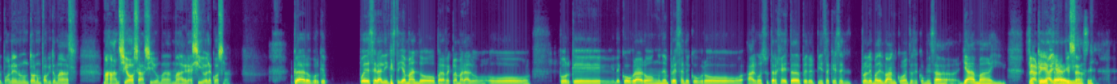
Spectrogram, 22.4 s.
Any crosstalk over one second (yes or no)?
yes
